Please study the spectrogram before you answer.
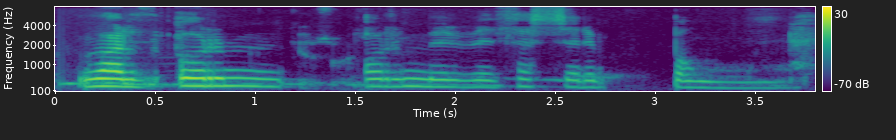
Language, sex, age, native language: Icelandic, female, 8, Icelandic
